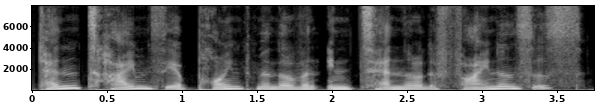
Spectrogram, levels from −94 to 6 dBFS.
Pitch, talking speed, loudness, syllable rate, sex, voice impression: 170 Hz, 160 wpm, -19 LUFS, 4.7 syllables/s, male, masculine, adult-like, powerful, slightly halting, raspy, sincere, friendly, unique, wild, lively, intense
